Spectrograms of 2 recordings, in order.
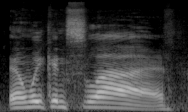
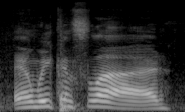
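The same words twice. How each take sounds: The two takes are said the same way.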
